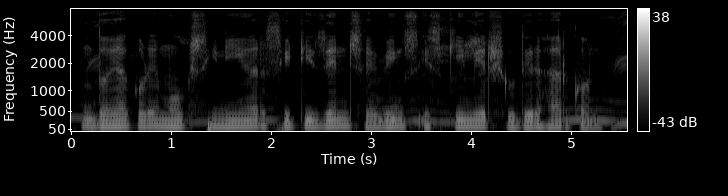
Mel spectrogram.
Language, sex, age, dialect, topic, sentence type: Bengali, male, 25-30, Rajbangshi, banking, statement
